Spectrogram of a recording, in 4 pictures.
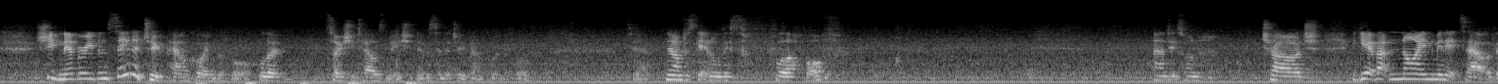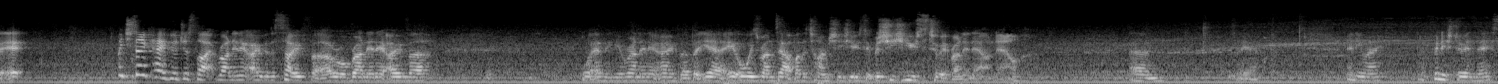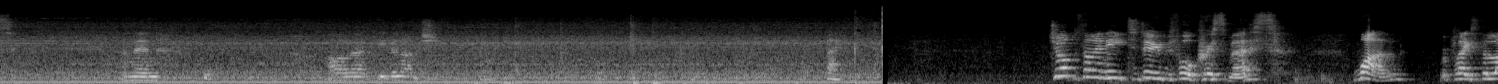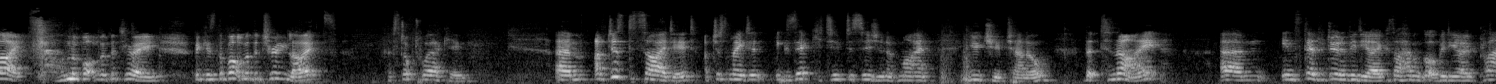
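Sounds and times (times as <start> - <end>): kitchen appliance electrical hum: 0.0 - 59.9.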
